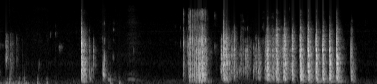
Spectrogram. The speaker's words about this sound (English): Well, we ought to close here, but maybe would it make sense to pull a card for the Shakti Hour? Absolutely.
